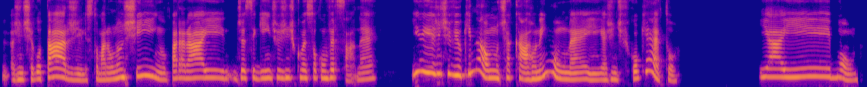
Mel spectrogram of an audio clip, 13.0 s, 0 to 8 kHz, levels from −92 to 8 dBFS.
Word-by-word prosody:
a 170 Hz, -, -9 dB
gente 180 Hz, +1 st, -3 dB
chegou 185 Hz, +2 st, -3 dB
tarde, 230 Hz, -5 st, +6 dB
eles 160 Hz, 0 st, -7 dB
tomaram 180 Hz, -1 st, -3 dB
lanchinho, 240 Hz, -2 st, 0 dB
parará 215 Hz, +2 st, +3 dB
e 225 Hz, -1 st, -3 dB
no -, -, -13 dB
dia 220 Hz, +2 st, -1 dB
seguinte 220 Hz, +1 st, -4 dB
a -, -, -3 dB
gente 225 Hz, +1 st, -3 dB
começou 225 Hz, 0 st, -3 dB
a -, -, -15 dB
conversar, 225 Hz, +1 st, -3 dB
né. 190 Hz, +3 st, -7 dB, 0.6 s
E 375 Hz, +5 st, +2 dB
aí 385 Hz, -3 st, +4 dB
a -, -, +4 dB
gente 340 Hz, 0 st, 0 dB
viu 295 Hz, -2 st, +5 dB
que 345 Hz, +5 st, -1 dB
não, 395 Hz, -, +2 dB
não 220 Hz, -1 st, +1 dB
tinha 230 Hz, +1 st, -4 dB
carro 195 Hz, -3 st, +2 dB
nenhum, 255 Hz, -, 0 dB
né, 185 Hz, +1 st, 0 dB
e 170 Hz, 0 st, -3 dB
a -, -, -2 dB
gente 180 Hz, 0 st, -6 dB
ficou 200 Hz, +1 st, -3 dB
quieto. 175 Hz, -, -2 dB, 1.2 s
E 250 Hz, +1 st, -4 dB
aí 250 Hz, +1 st, 0 dB
bom. 185 Hz, -8 st, -5 dB
220 Hz, 175 wpm, -23 LUFS, 190-245 Hz, 1.2 s, tarde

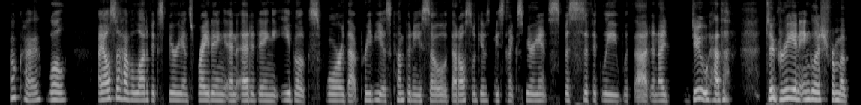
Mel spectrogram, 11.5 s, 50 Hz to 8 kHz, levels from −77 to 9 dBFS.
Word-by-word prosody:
Okay. 220 Hz, -7 st, -3 dB
Well, 210 Hz, 0 st, +1 dB, 0.4 s
I 215 Hz, +1 st, +5 dB
also 250 Hz, +3 st, +4 dB
have 235 Hz, -4 st, +2 dB
a -, -, -1 dB
lot 200 Hz, 0 st, +2 dB
of 205 Hz, -, -15 dB
experience 195 Hz, -2 st, -3 dB
writing 195 Hz, -2 st, +2 dB
and 185 Hz, 0 st, -1 dB
editing 185 Hz, -1 st, +1 dB
ebooks 190 Hz, -4 st, -2 dB
for 185 Hz, -1 st, 0 dB
that 175 Hz, -, 0 dB
previous 195 Hz, -3 st, -3 dB
company, 200 Hz, -3 st, -4 dB
so 180 Hz, 0 st, -2 dB
that 180 Hz, -, -2 dB
also 190 Hz, +1 st, -1 dB
gives 190 Hz, 0 st, -7 dB
me 185 Hz, -, -7 dB
some 185 Hz, +1 st, -7 dB
experience 190 Hz, 0 st, -2 dB
specifically 195 Hz, -1 st, -2 dB
with 180 Hz, 0 st, -16 dB
that, -, -, +1 dB
and 185 Hz, -1 st, -4 dB
I 185 Hz, 0 st, +3 dB
d -, -, -20 dB, 0.3 s
do 230 Hz, +3 st, +4 dB
have 195 Hz, 0 st, +3 dB
a -, -, -2 dB, 0.5 s
degree 250 Hz, 0 st, +6 dB
in 240 Hz, -, +4 dB
English 220 Hz, 0 st, +4 dB
from 210 Hz, -1 st, +1 dB
a 185 Hz, -, +2 dB
p 180 Hz, -, -24 dB
195 Hz, 205 wpm, -24 LUFS, 185-210 Hz, 0.5 s, degree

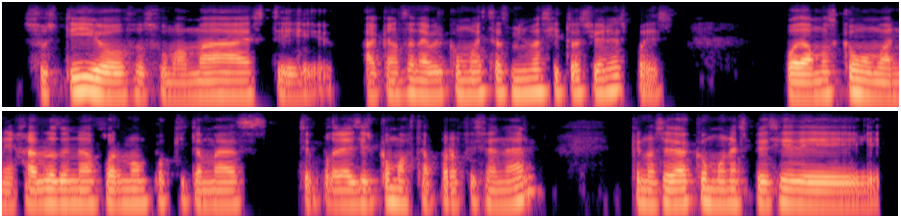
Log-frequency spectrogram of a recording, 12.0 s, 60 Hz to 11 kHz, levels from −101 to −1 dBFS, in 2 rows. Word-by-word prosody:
sus -, -, -8 dB
tíos 120 Hz, -5 st, +6 dB
o 110 Hz, -, -2 dB
su 105 Hz, -, -8 dB
mamá, 110 Hz, +2 st, +1 dB
este, 115 Hz, -2 st, -6 dB, 0.2 s
alcanzan 115 Hz, +2 st, -2 dB
a 115 Hz, -, +3 dB
ver 115 Hz, 0 st, -1 dB
como 115 Hz, 0 st, -2 dB
estas 120 Hz, 0 st, -3 dB
mismas 125 Hz, +2 st, +1 dB
situaciones, 130 Hz, +2 st, -2 dB
pues, -, -, -7 dB, 0.7 s
podamos 110 Hz, +2 st, +5 dB
como 125 Hz, -3 st, +3 dB
manejarlo 110 Hz, +2 st, +1 dB
de 115 Hz, -, +3 dB
una 115 Hz, 0 st, 0 dB
forma 115 Hz, 0 st, 0 dB
un 115 Hz, -, -4 dB
poquito 110 Hz, -, -6 dB
más, 110 Hz, 0 st, -3 dB, 0.2 s
se -, -, -6 dB
podría 110 Hz, +1 st, -2 dB
decir 115 Hz, +1 st, -1 dB
como 120 Hz, -1 st, 0 dB
hasta 115 Hz, -, -8 dB
profesional, 110 Hz, -, -3 dB, 0.6 s
que 120 Hz, -, -4 dB
no 110 Hz, -1 st, 0 dB
se 115 Hz, -, +1 dB
vea 115 Hz, +1 st, +5 dB
como 120 Hz, -2 st, 0 dB
una 115 Hz, +1 st, 0 dB
especie 115 Hz, +1 st, 0 dB
de 105 Hz, -1 st, +2 dB
115 Hz, 185 wpm, -22 LUFS, 110-120 Hz, 0.7 s, tíos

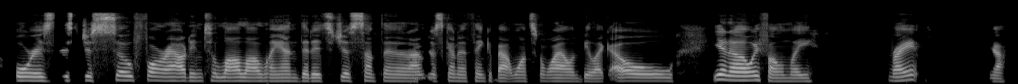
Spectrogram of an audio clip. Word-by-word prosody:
or 180 Hz, -1 st, +1 dB
is 175 Hz, -3 st, +3 dB
this 185 Hz, -1 st, +4 dB
just 190 Hz, -2 st, +6 dB
so 195 Hz, -2 st, +1 dB
far 185 Hz, -2 st, -2 dB
out 175 Hz, 0 st, +1 dB
into 170 Hz, +1 st, -4 dB
la, 165 Hz, 0 st, +1 dB
la, 160 Hz, -1 st, 0 dB
land 160 Hz, -1 st, -4 dB
that 160 Hz, -1 st, -3 dB
it's 155 Hz, -1 st, +1 dB
just 170 Hz, -4 st, +4 dB
something 165 Hz, -1 st, 0 dB
that 155 Hz, -1 st, -5 dB
I'm 150 Hz, +1 st, -2 dB
just 160 Hz, +2 st, +1 dB
gonna 155 Hz, -2 st, -6 dB
think 155 Hz, -1 st, -9 dB
about 150 Hz, -2 st, -2 dB
once 150 Hz, +1 st, -3 dB
in -, -, -11 dB
a -, -, -17 dB
while, 150 Hz, -1 st, 0 dB
and 145 Hz, -1 st, -12 dB
be, 150 Hz, -, -8 dB
like, 140 Hz, 0 st, -6 dB
"Oh, 160 Hz, -1 st, -2 dB, 0.4 s
you 230 Hz, 0 st, +2 dB
know, 195 Hz, -1 st, +4 dB
if 205 Hz, -1 st, -3 dB
only" 150 Hz, +1 st, -5 dB, 0.7 s
right, 180 Hz, +6 st, 0 dB, 0.7 s
yeah. -, -, -4 dB
160 Hz, 205 wpm, -26 LUFS, 150-175 Hz, 0.7 s, just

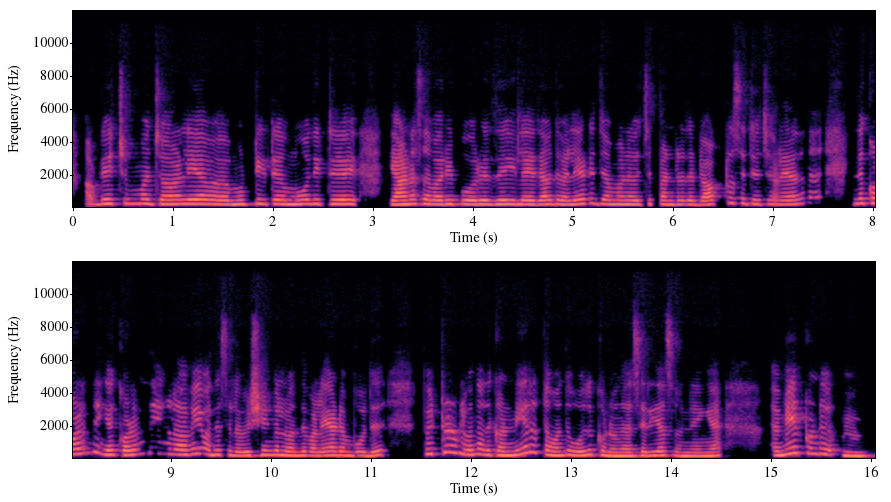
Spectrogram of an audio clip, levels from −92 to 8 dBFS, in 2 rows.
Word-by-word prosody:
அப்படியே 275 Hz, +3 st, 0 dB
சும்மா 280 Hz, 0 st, -3 dB
ஜாலி 260 Hz, +1 st, +2 dB
ஆக 260 Hz, -, +1 dB, 0.2 s
முட்டிட்டு, 260 Hz, +1 st, -1 dB, 0.2 s
மோதிட்டு 265 Hz, 0 st, -1 dB, 0.6 s
யானை 245 Hz, +3 st, +4 dB
சவாரி 250 Hz, -1 st, +2 dB
போகிறது 245 Hz, 0 st, +2 dB
இல்லை 245 Hz, 0 st, +2 dB
ஏதாவது 245 Hz, +1 st, +1 dB
விளையாட்டு 275 Hz, +5 st, 0 dB
ஜாமனை 245 Hz, -1 st, +1 dB
வைத்து 240 Hz, +2 st, -6 dB
பண்றது, 235 Hz, 0 st, -1 dB
டாகடர் 245 Hz, +7 st, -2 dB
செட் 265 Hz, -2 st, -4 dB
வைத்து 250 Hz, 0 st, -6 dB
விளையாடினால் 280 Hz, +8 st, -3 dB, 0.3 s
இந்தக் 295 Hz, +2 st, -3 dB
குழந்தைகள் 320 Hz, -4 st, -1 dB
குழந்தைங்களாகவே 320 Hz, 0 st, -1 dB
வந்து 280 Hz, 0 st, 0 dB
சில 230 Hz, -, -1 dB
விஷயங்கள் 265 Hz, +1 st, +1 dB
வந்து 230 Hz, +1 st, +1 dB
விளையாடும்போது 230 Hz, -1 st, +1 dB, 0.5 s
பெற்றோர்கள் 350 Hz, -1 st, -1 dB
வந்து 310 Hz, +2 st, 0 dB
அதற்கான 250 Hz, -3 st, +2 dB
நேரத்தை 400 Hz, -5 st, 0 dB
வந்து 260 Hz, +3 st, +1 dB
ஒதுக்கவேண்டும். 270 Hz, -1 st, +1 dB, 0.3 s
சரியா 235 Hz, +2 st, +1 dB
சொன்னீங்க. 205 Hz, 0 st, +1 dB, 0.8 s
மேற்கொண்டு 345 Hz, -3 st, +1 dB, 0.3 s
ம். 205 Hz, -, +2 dB
260 Hz, 140 wpm, -24 LUFS, 240-285 Hz, 0.8 s, யானை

